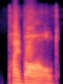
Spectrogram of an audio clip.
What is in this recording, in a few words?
"piebald", American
